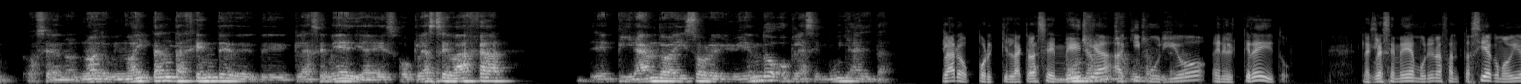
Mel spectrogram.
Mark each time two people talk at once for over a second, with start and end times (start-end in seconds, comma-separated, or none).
10.4-12.0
